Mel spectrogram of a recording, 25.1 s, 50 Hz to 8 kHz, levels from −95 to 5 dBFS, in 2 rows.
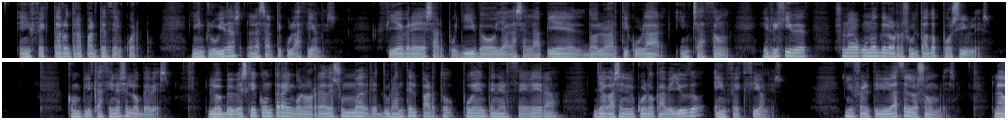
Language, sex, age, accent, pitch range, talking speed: Spanish, male, 20-39, Spanish, 100-125 Hz, 135 wpm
